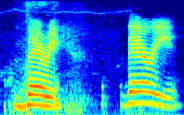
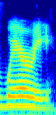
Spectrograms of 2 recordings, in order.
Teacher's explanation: sometimes when you make the V sound I hear them like w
